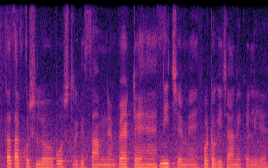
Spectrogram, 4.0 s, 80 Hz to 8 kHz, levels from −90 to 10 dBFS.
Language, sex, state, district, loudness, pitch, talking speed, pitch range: Hindi, male, Bihar, Madhepura, -21 LUFS, 135 Hz, 210 wpm, 130-145 Hz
